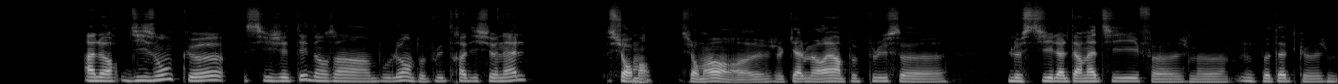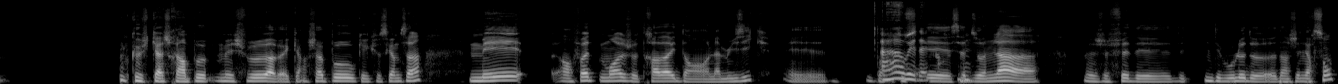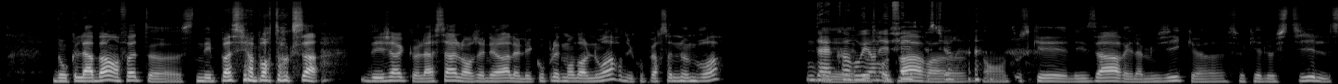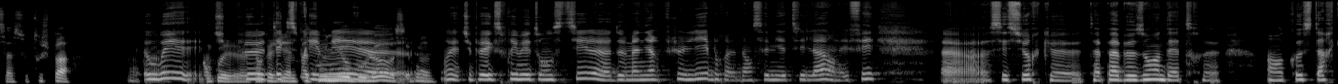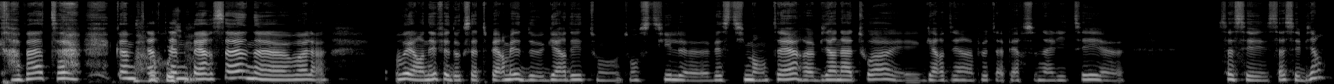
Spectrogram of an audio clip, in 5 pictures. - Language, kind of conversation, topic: French, podcast, Ton style reflète-t-il ta culture ou tes origines ?
- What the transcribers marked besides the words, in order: tapping; other background noise; laughing while speaking: "si important que ça"; chuckle; laughing while speaking: "cravate"; laughing while speaking: "Ah oui"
